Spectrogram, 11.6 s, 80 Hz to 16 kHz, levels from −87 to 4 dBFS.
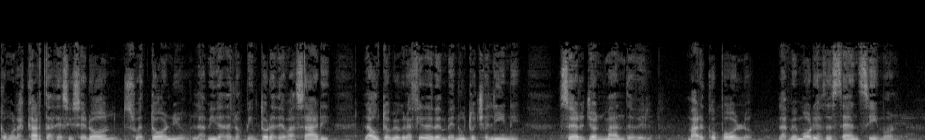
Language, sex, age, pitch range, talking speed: Spanish, male, 40-59, 115-130 Hz, 140 wpm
